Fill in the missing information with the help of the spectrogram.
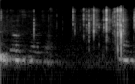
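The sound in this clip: A snack wrapper crinkles and tears, then a bite crunches as the snack is eaten, in short bright bursts that grow busier toward the end after a voice at the start.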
